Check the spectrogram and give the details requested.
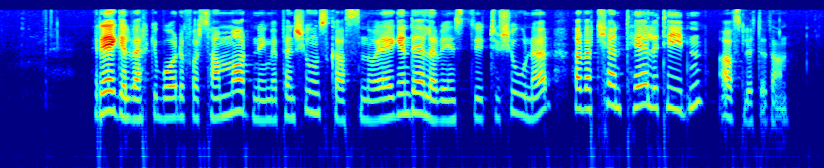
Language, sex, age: Norwegian, female, 54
